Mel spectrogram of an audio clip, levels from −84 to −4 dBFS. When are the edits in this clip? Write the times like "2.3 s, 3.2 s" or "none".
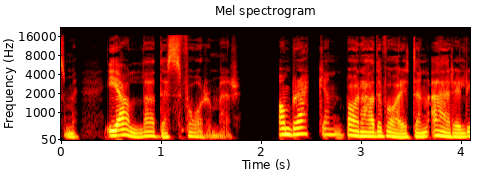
2.0 s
